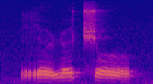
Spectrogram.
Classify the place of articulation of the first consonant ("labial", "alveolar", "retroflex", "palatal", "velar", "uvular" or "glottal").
alveolar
